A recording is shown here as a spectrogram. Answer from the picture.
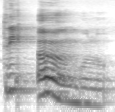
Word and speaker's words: triângulo: Triângulo, ó, o an. Triângulo. Ó o som da letrinha A, ó, mais fechada, boquinha mais fechada.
